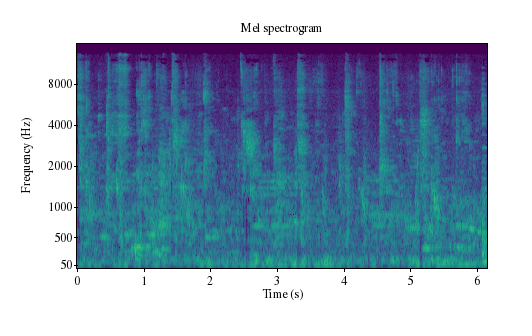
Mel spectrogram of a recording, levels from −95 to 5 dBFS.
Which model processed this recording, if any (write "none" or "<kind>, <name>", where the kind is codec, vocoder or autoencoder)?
none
